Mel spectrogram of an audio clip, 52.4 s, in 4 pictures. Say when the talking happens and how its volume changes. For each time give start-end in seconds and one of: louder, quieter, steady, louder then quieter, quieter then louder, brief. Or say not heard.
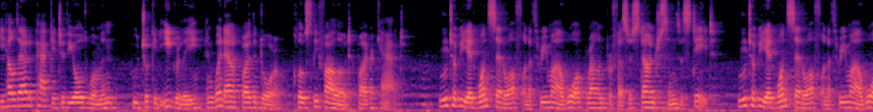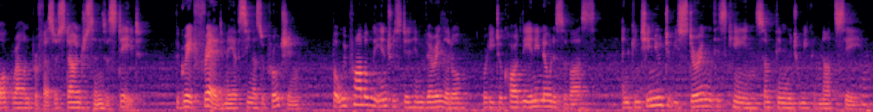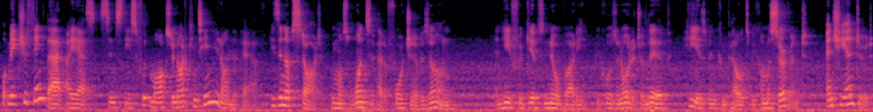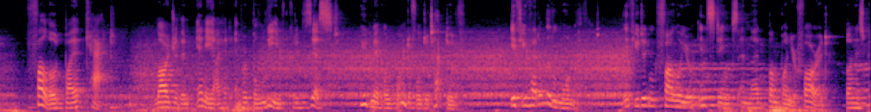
0.0-52.3 steady.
